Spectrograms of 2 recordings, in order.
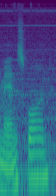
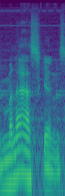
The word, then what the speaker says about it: Manasquan: up to the station Manasquan he mispronounced it like four different times guys I'm not joking you you said it like three different ways it was so funny he's like man askins next um - Quan and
